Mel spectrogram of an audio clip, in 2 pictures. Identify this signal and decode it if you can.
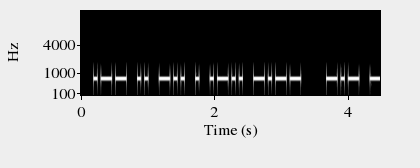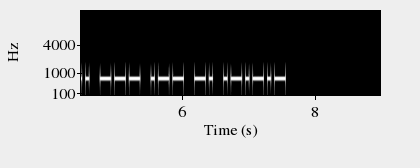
Morse code, heard as a keyed tone, about 22 wpm, 700 Hz. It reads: WIDELY KNOWN.
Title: Sentences from Top 1200 Words 22wpm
